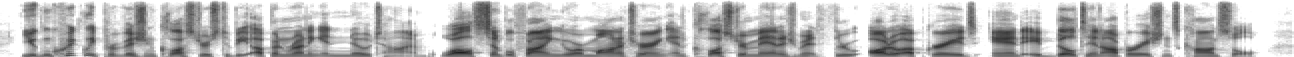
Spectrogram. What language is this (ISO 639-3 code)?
eng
